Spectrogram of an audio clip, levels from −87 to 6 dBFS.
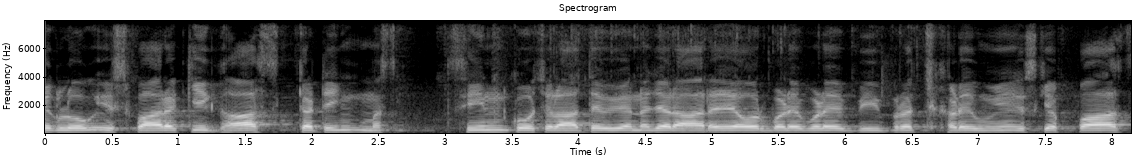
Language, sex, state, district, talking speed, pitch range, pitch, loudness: Hindi, male, Uttar Pradesh, Muzaffarnagar, 175 wpm, 125-130 Hz, 125 Hz, -15 LUFS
